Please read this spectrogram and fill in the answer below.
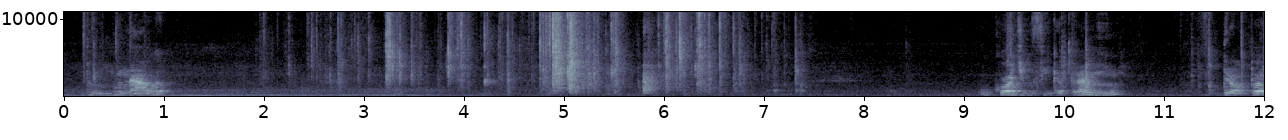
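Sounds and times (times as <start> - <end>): foil wrapper crinkling as torn open: 2.0 - 7.5, 9.9 - 10.2, 11.2 - 12.0.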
